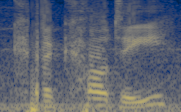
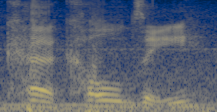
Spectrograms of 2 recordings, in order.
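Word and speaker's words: Kirkcaldy: Next up, Kcotti, not Kaldi as some people might pronounce it, in 7.2 miles.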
